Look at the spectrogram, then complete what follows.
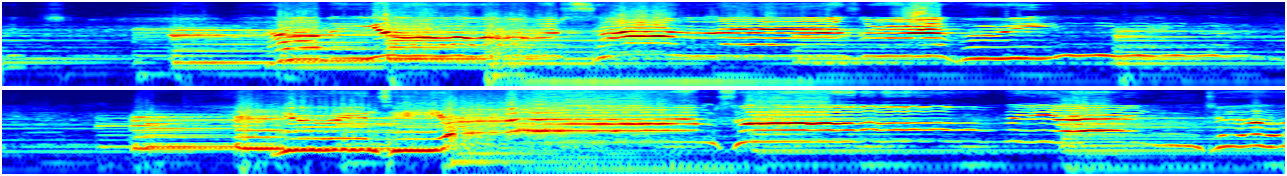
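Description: A woman singing live into a handheld microphone through the stage sound system, holding long notes with vibrato over instrumental backing.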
